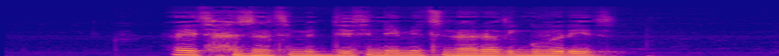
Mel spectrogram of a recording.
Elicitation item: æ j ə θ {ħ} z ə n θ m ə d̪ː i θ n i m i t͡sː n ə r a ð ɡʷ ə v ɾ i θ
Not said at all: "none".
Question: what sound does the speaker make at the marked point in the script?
ħ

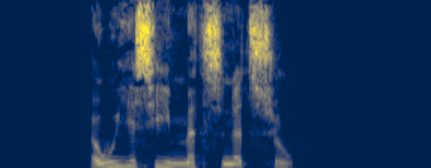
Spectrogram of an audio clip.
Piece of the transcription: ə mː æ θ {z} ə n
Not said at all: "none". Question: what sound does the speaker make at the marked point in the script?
s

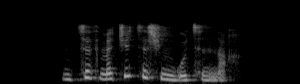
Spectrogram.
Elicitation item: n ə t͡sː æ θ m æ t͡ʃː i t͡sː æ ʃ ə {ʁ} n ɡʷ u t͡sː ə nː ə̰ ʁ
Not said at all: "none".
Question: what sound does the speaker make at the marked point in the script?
none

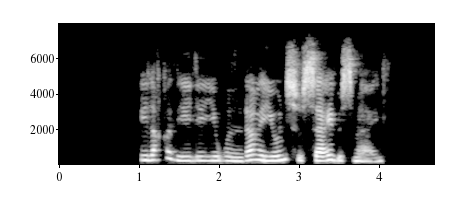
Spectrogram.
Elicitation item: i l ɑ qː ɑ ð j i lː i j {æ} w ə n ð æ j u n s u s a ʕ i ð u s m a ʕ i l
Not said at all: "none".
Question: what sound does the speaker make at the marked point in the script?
i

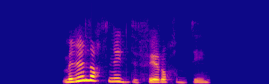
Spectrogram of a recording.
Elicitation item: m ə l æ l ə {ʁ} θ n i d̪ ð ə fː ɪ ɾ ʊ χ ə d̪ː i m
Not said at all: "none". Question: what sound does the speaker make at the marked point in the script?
ʁ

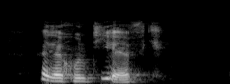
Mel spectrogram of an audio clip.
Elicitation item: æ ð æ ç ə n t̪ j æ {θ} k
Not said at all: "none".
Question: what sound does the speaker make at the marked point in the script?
f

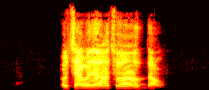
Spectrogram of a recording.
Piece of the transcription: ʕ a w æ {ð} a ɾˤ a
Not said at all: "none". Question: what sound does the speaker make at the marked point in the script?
ð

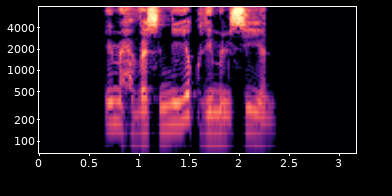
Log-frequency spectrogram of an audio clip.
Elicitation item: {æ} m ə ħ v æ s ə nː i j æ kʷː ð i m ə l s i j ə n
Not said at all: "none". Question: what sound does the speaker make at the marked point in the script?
i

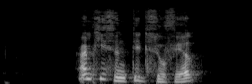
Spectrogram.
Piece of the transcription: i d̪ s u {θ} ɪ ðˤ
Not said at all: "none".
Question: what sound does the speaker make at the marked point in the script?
f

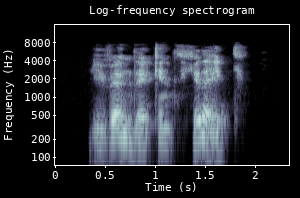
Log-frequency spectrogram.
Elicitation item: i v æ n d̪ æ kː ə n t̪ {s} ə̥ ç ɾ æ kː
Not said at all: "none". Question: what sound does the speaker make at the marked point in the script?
θ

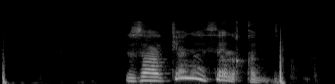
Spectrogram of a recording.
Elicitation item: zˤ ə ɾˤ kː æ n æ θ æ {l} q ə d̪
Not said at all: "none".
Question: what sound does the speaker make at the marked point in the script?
l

